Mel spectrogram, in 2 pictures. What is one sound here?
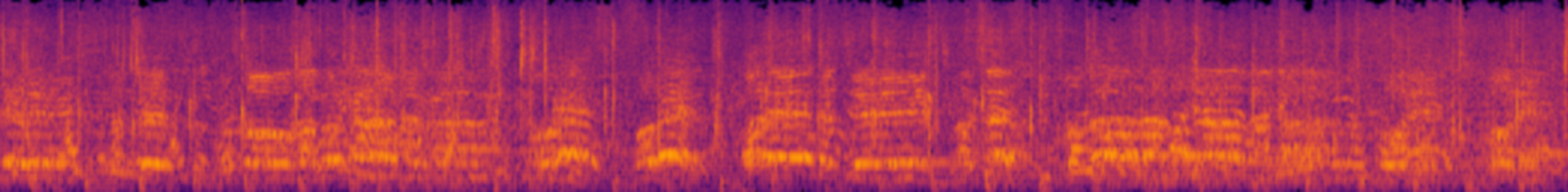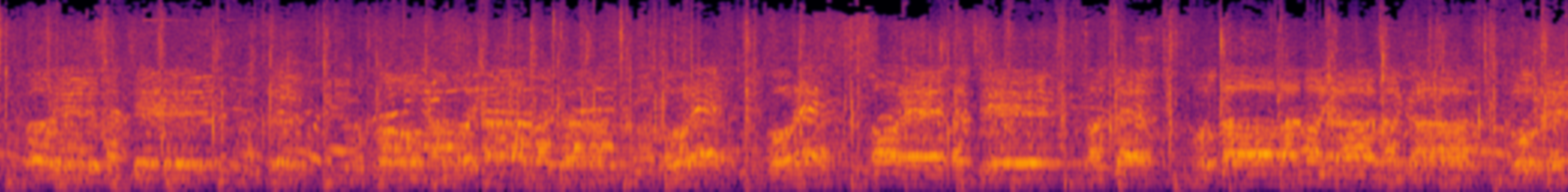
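A large crowd of men and women chants and sings loudly together outdoors.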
